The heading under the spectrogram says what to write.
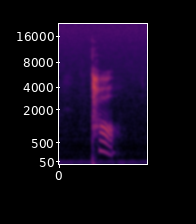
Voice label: "tao4", chinese pinyin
